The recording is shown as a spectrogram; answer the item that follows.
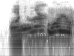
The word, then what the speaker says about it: Euler: And then you can either pay attention to the Euler version of the output, which is easier to use in a lot of circumstances, but has that has that problem.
